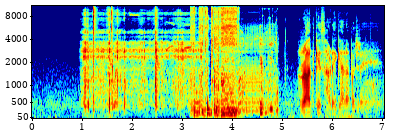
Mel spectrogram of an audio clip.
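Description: A radio plays music loudly.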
